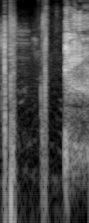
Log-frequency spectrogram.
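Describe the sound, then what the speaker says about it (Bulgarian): A woman with a grass and dust allergy coughs in two or three quick, close, harsh bursts, with a short gap before a longer final cough. "Да знаете, че тя много кашля."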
